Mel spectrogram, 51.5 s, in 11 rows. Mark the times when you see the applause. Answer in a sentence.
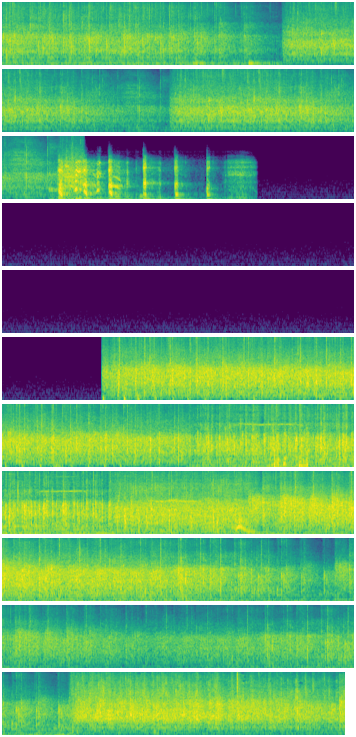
You can hear the applause from 0.0 to 10.5 s and from 24.8 to 51.4 s.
